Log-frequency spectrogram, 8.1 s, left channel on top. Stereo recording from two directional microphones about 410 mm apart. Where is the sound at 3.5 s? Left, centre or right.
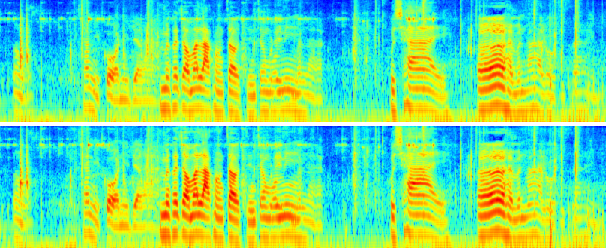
Right.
